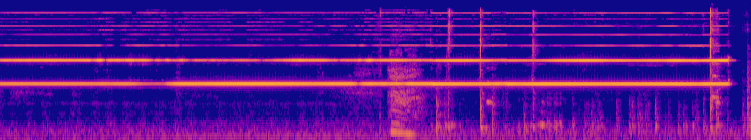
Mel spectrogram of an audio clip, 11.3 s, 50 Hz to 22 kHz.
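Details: Fire alarm pull station activated during home system test 16 with SK2 panel acting up (no resistor, no batteries), washing machine running nearby; steady piercing high-pitched electronic tone holds about eleven seconds then cuts off, the alarm sounding.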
